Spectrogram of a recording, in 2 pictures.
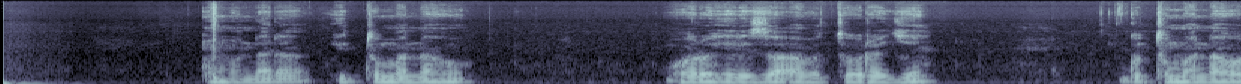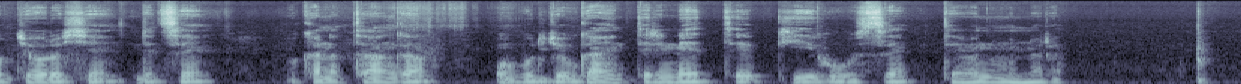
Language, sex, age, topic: Kinyarwanda, male, 18-24, government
